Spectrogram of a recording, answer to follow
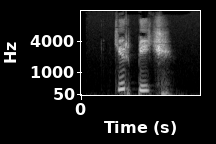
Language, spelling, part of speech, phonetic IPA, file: Russian, кирпич, noun, [kʲɪrˈpʲit͡ɕ], Ru-кирпич.ogg
- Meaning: 1. brick 2. no entry traffic sign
